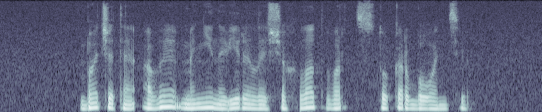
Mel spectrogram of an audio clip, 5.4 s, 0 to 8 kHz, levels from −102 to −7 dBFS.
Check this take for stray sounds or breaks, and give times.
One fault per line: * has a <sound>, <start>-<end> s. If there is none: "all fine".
* has a dropout, 3.0-3.0 s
